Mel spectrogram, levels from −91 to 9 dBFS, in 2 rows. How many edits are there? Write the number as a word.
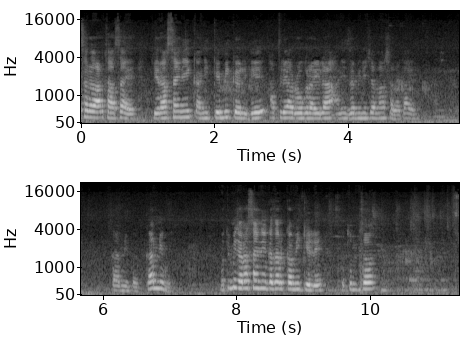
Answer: zero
